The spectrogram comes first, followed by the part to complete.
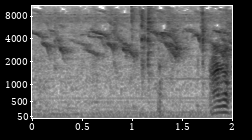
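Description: Birds chirping in the background: short, high chirps, each falling in pitch, several a second. A person laughs near the end.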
